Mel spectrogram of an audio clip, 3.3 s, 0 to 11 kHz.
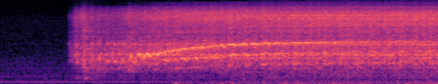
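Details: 9004G 2.4 GHz RC helicopter, microphone right next to the tail rotor while testing the speed button: small motor spins up from silence to a high, even whir, pitch climbing smoothly; the button toggles tail rotor speed.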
